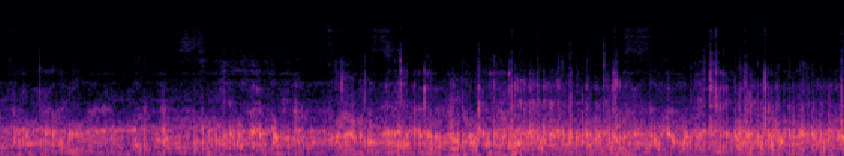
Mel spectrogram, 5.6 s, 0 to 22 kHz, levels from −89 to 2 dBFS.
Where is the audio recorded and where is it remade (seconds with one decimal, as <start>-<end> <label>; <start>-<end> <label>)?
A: 0.0-3.4 remade; 3.4-4.1 recorded; 4.1-4.9 remade; 4.9-5.6 recorded

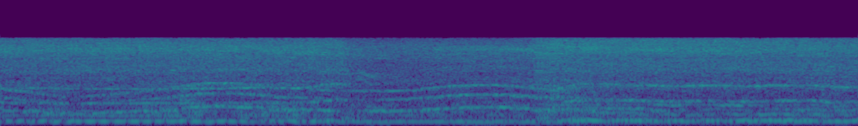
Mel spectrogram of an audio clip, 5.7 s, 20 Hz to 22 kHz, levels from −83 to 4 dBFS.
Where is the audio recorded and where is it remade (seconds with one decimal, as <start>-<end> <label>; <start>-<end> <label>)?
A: 0.0-0.5 remade; 0.5-1.2 recorded; 1.2-2.6 remade; 2.6-3.1 recorded; 3.1-5.7 remade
